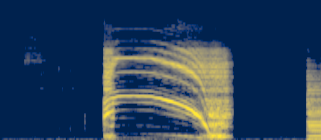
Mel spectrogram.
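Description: Guitar-effects 'scream' sample played back: one loud note with many overtones, sliding down in pitch for about a second and a half before cutting off. Near the end a sustained keyboard chord begins.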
